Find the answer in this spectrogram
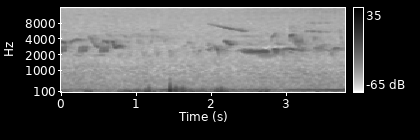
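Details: Eurasian penduline tit at Valchico stream, Madrid, Spain, 15 May 2021, a riverside grove breeding species: a thin, high, drawn-out descending whistle among faint chirps from other birds, over a steady low hum and some handling thumps.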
